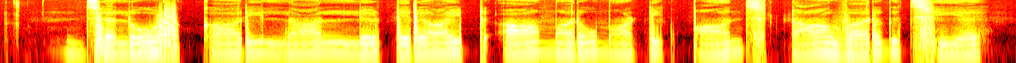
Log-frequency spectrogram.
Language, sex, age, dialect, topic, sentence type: Maithili, female, 18-24, Eastern / Thethi, agriculture, statement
